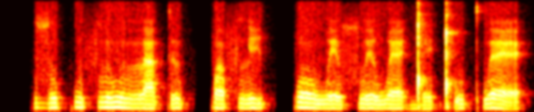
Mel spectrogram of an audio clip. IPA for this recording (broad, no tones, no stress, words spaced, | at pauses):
zukʷiflulːa tɯpːʌf lipːowe sʷewɛ ɡ͡ǃeǃʼukʷʼɛ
